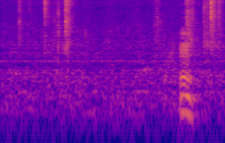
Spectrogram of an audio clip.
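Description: A few faint clicks and crinkles of an advent calendar being handled as an item taped inside it is pulled loose, followed by a short hum of a man's voice near the end.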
